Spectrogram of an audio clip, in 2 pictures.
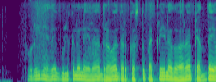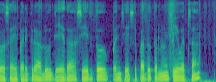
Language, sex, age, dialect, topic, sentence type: Telugu, male, 31-35, Central/Coastal, agriculture, question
